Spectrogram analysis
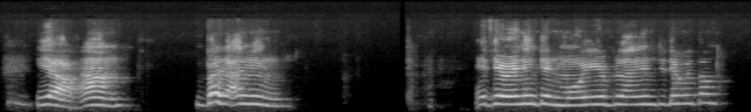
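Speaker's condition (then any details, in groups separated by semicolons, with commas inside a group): Spastic cerebral palsy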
